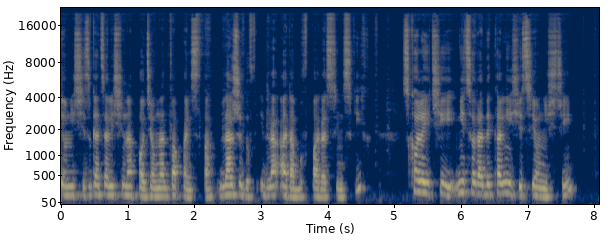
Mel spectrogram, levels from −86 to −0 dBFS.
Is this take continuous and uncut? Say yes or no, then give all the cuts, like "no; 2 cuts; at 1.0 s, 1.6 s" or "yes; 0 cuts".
yes; 0 cuts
